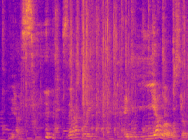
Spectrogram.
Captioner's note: chuckles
